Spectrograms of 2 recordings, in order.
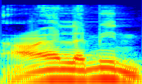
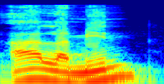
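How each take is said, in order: First: It starts with a tight throat consonant. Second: It starts with a plain glottal stop. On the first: It means the worlds. The speaker calls it right. "alamin pakai ain" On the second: It means the sick people. The speaker calls it wrong. "Kalau ibu ganti Hamzah"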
